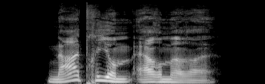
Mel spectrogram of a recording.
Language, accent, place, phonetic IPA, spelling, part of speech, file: German, Germany, Berlin, [ˈnaːtʁiʊmˌʔɛʁməʁə], natriumärmere, adjective, De-natriumärmere.ogg
- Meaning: inflection of natriumarm: 1. strong/mixed nominative/accusative feminine singular comparative degree 2. strong nominative/accusative plural comparative degree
